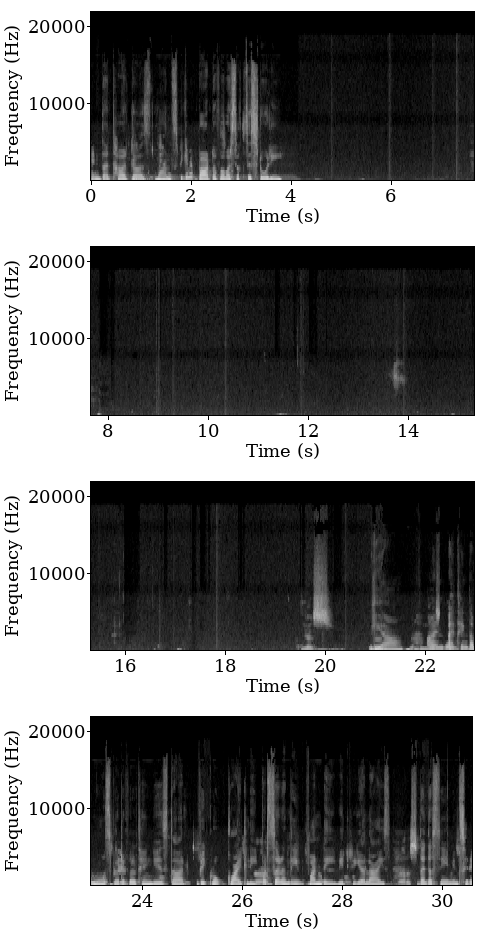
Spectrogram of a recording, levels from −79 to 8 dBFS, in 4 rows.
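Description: Speech suppressed in double talk runs from 0.0 to 2.89 s: the speech dips by up to about 15 dB, for roughly a second and a half in total, thinning and breaking up. The likely cause is an echo canceller that, with both ends talking at once, could not separate local speech from loudspeaker echo and attenuated both.

Echo leak overlaps this, at 0.37 to 0.41 s and 1.71 to 1.77 s, then longer from 2.98 to 4.17 s. A faint copy of the speech returns 231 ms late, about 25 dB below the speech at first and about 35 dB below later. The likely cause is a far-end speakerphone whose canceller let part of its microphone pickup through.

Speech suppressed in double talk returns from 21.23 to 25.19 s and from 25.79 to 30.61 s. This time the dips reach about 25 dB, and each stretch loses roughly three seconds of speech in pieces, with the same double-talk attenuation as the likely cause.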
